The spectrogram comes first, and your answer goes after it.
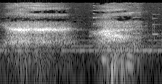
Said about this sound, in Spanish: Se bosteza. Se vuelve a bostezar.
